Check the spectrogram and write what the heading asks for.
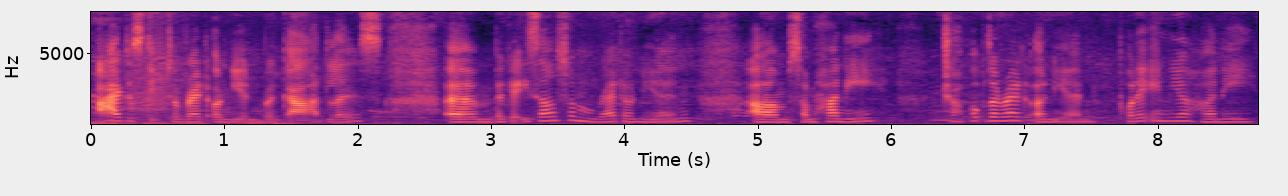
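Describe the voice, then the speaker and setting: A young British woman from the United Kingdom vlogs indoors at home, rambling casually to her phone camera held at arm's length with lots of ums. Her mid-range voice is gravelly, and the phone video recording picks up background noise.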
